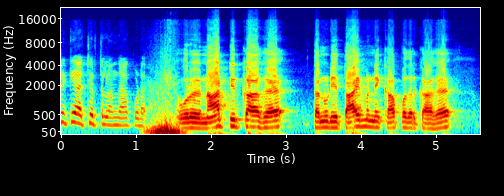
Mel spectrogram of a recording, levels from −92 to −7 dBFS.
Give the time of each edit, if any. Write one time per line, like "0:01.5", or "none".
0:01.2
